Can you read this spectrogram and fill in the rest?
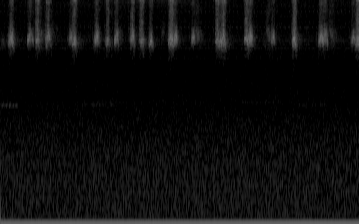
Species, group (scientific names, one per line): Eupholidoptera schmidti
Orthoptera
